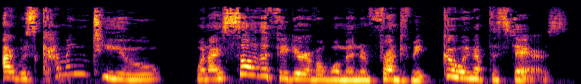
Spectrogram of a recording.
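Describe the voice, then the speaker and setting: A woman's voice: mid-range voice, very animated, fairly quick, voice pushed up. A woman voicing a frightened, guilty and hysterical woman with urgent exclamations, in a gothic storybook reading. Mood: fearful.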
